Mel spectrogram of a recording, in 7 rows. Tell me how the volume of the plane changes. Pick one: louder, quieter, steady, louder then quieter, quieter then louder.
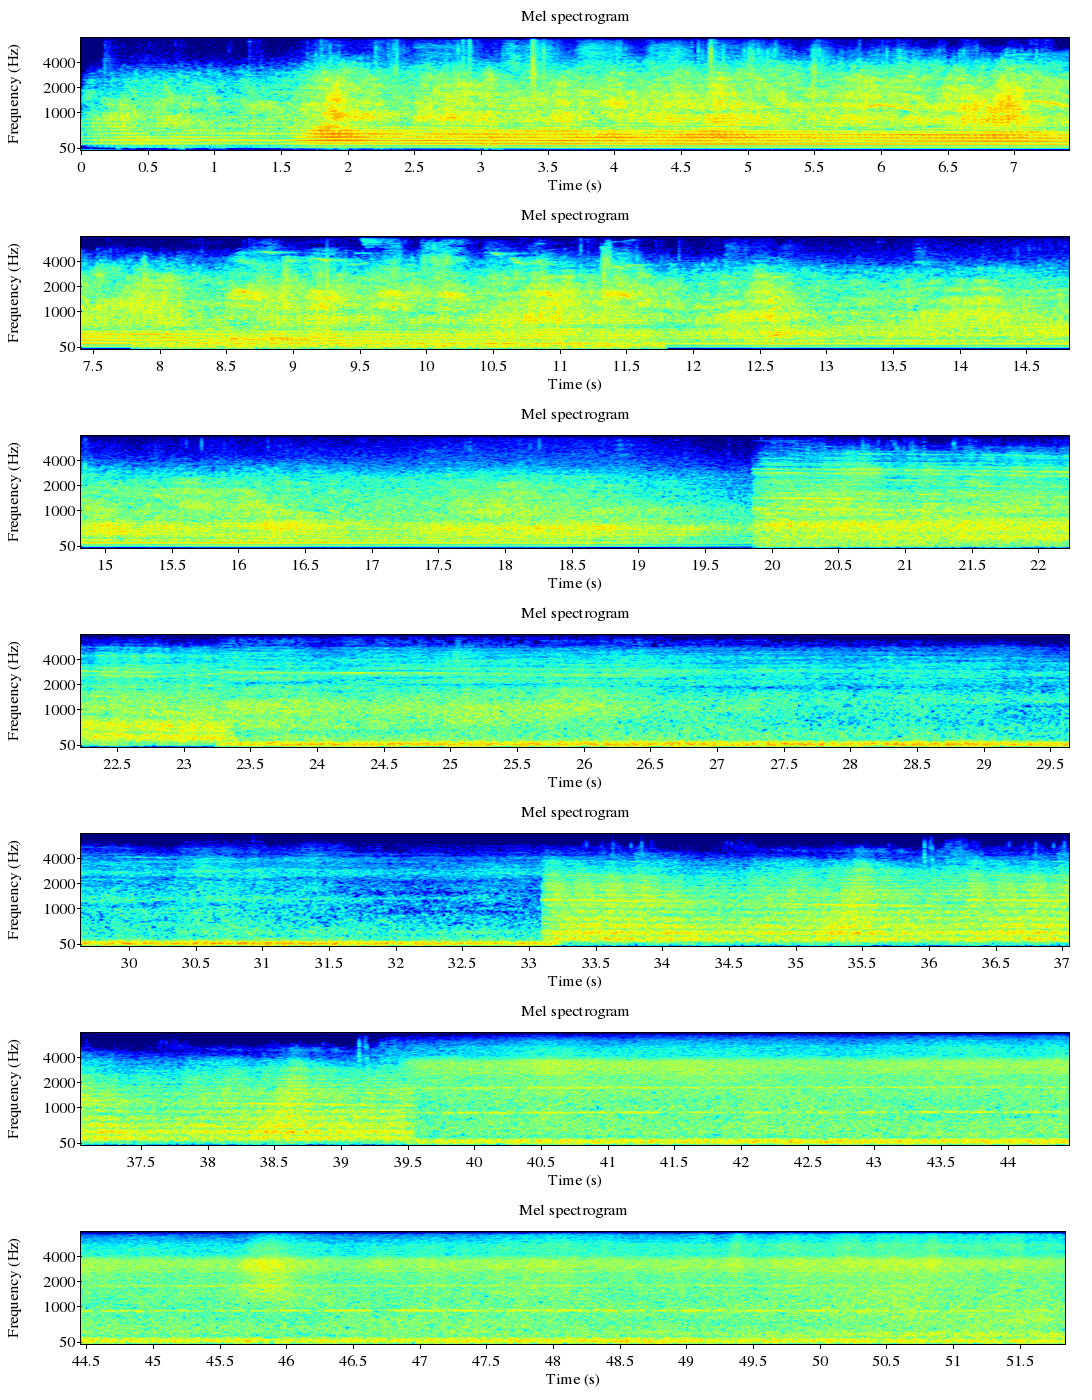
quieter.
